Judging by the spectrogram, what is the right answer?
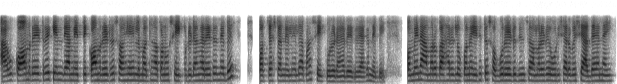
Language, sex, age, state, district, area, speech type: Odia, female, 45-60, Odisha, Gajapati, rural, conversation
